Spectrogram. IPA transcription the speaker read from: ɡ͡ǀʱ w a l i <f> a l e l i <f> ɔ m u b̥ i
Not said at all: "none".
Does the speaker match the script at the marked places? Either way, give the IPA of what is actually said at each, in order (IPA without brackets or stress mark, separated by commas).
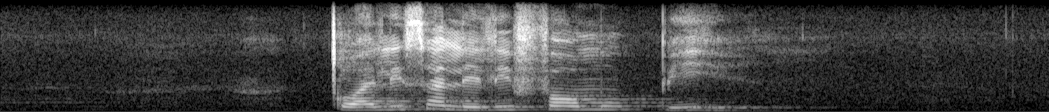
s, f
